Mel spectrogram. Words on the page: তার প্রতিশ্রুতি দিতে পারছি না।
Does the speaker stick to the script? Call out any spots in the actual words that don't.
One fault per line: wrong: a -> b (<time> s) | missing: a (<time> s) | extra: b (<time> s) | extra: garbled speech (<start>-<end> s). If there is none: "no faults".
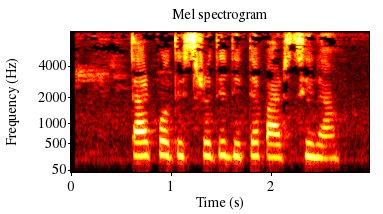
no faults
